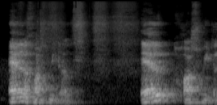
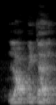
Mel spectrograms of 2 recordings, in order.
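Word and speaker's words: L'Hôpital: एल हॉस्पिटल लिखते हैं, एल हॉस्पिटल पढ़ते हैं लॉपिटल, एच यहाँ साइलेंट है।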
